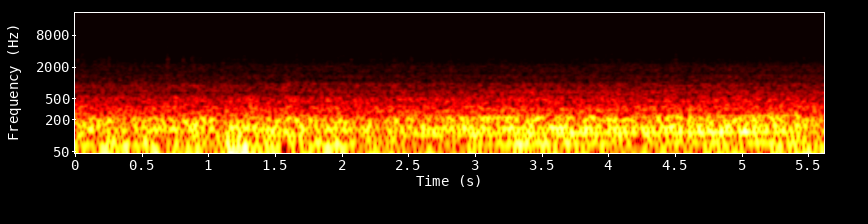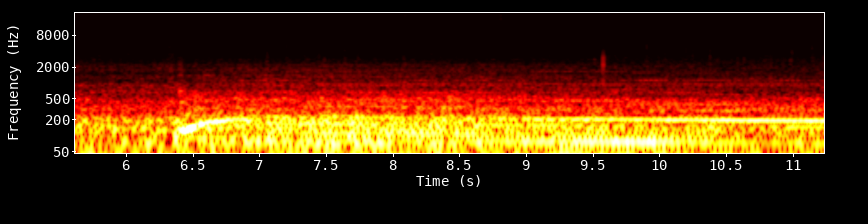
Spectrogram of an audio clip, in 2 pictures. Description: My 2010 GT started making this whining noise not too long ago. At first I thought it was the serpentine belt, or worse the alternator going bust. Turns out it was just the Idler pulley.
